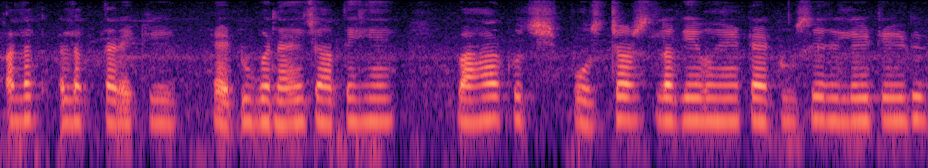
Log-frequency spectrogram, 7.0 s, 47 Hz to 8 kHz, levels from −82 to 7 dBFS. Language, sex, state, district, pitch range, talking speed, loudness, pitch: Hindi, female, Gujarat, Gandhinagar, 195-205 Hz, 155 wpm, -19 LUFS, 200 Hz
